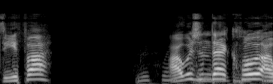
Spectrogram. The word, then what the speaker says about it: Aoife: It's pronounced Ifa.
